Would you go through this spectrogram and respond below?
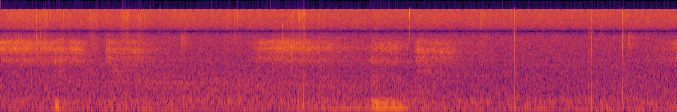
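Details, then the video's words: Sleeping puppy named Doodle snoring indoors in a small room, soft breathy hissing swells recurring about every two and a half seconds, with a low faint snort near the middle and occasional small clicks. "Doodle snores!"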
